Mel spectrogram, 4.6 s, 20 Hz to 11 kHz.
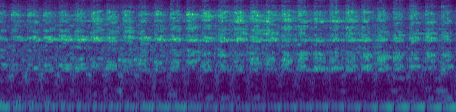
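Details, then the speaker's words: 2004 6.0 Powerstroke diesel, in for crank no start (burned starter replaced with 6.7 starter, started on ether); rough uneven idle stumbling about three times a second; power balance shows cylinders 2–6 bad, worsening; injectors failing, needs a set. "Now it looks like it's starting to lose injectors. So it needs a set of injectors."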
